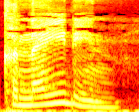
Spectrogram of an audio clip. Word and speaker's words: Canadian: 好，下面一个加拿大的 Canadian。 – Canadian，我们一说加拿大 Canada， Canada 这是加拿大的国家的名称 Canada。 Where are you from? I'm from Canada。但是一变成形容词就变成 Canadian， Canadian 加拿大的，发音就有很大的变化，大家一定要记住 Canadian。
